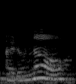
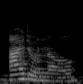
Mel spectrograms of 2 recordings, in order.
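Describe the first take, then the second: First: It sounds curious, like genuinely wanting to know. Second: It sounds annoyed, like rejecting the question.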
